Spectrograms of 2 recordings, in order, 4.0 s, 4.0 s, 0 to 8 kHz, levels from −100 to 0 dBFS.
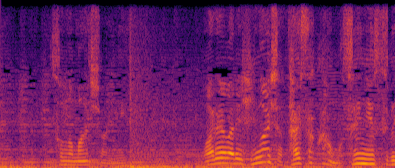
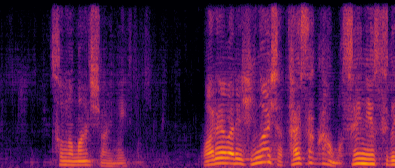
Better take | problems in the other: first | noise reduction (neural separator model SepFormer DNS4)

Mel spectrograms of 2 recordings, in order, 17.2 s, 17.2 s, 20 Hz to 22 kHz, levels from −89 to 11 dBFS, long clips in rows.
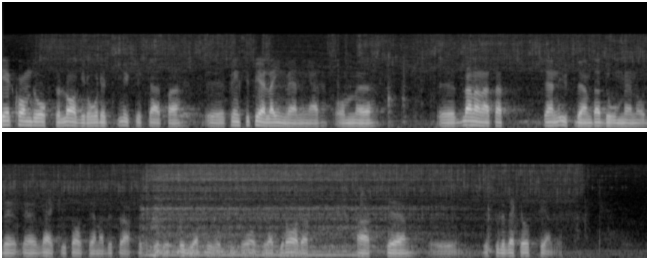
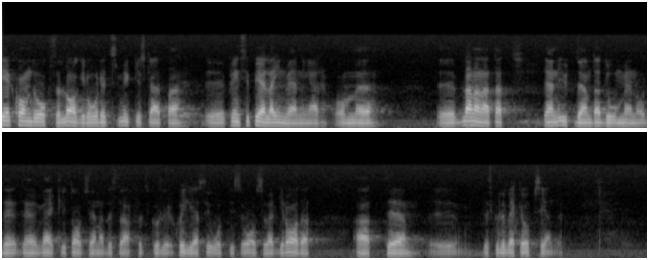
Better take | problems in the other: second | background sound (Sink (filling or washing)); 15 dB below the speech

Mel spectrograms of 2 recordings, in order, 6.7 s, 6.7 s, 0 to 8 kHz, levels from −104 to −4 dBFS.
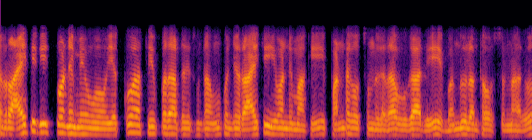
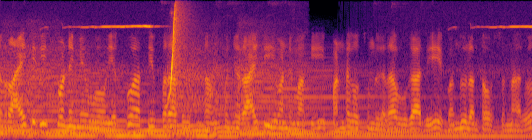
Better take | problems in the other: first | background sound (Guitar + Bird vocalization, bird call, bird song); 1 dB above the speech

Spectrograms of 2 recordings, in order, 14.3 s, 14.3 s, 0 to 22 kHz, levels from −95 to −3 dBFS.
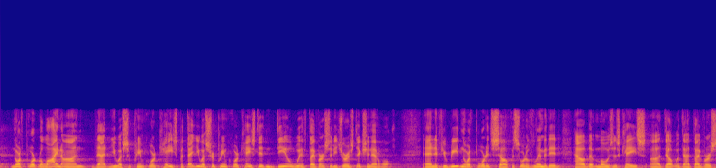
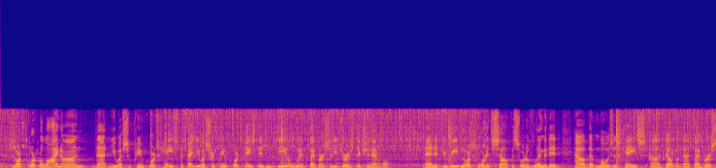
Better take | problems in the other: first | background sound (Snare drum + Water tap, faucet); 13 dB below the speech

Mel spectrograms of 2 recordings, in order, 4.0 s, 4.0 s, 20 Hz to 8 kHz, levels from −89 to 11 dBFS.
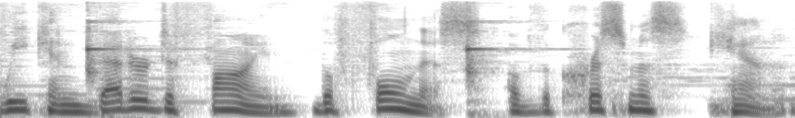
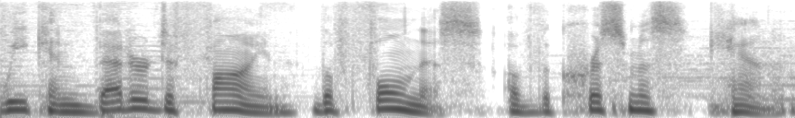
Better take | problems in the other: second | noise reduction (classical method log-MMSE)

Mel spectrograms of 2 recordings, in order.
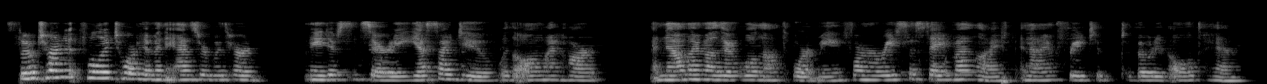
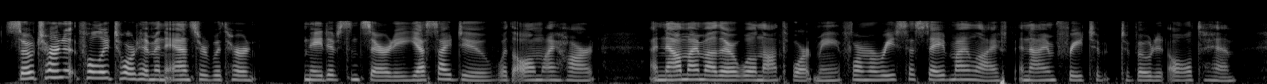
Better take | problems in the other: second | noise reduction (neural mask model DeepFilterNet 3)

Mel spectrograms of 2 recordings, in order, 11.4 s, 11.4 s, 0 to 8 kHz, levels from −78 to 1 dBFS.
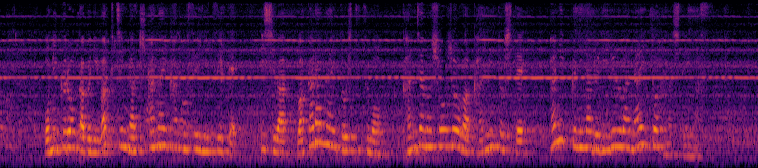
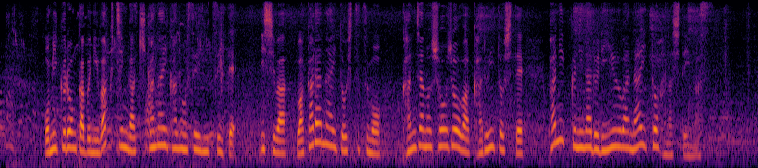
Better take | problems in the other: second | background sound (Bowed string instrument); 9 dB below the speech // room echo; dies away in 0.5 s

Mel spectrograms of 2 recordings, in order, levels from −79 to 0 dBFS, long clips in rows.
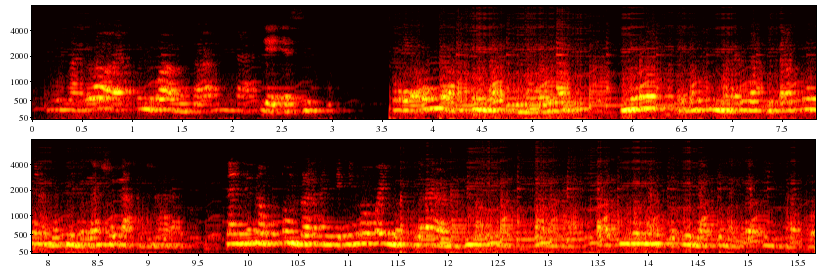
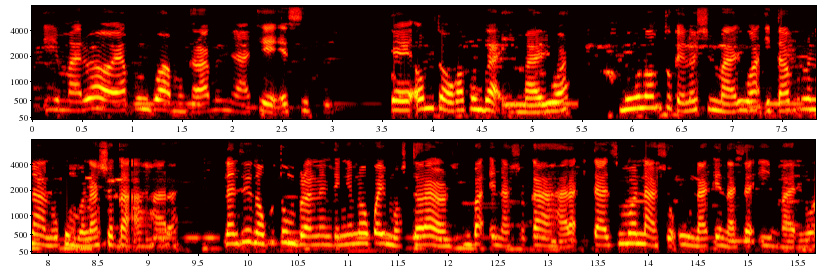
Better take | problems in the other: second | noise reduction (neural separator model SepFormer DNS4)

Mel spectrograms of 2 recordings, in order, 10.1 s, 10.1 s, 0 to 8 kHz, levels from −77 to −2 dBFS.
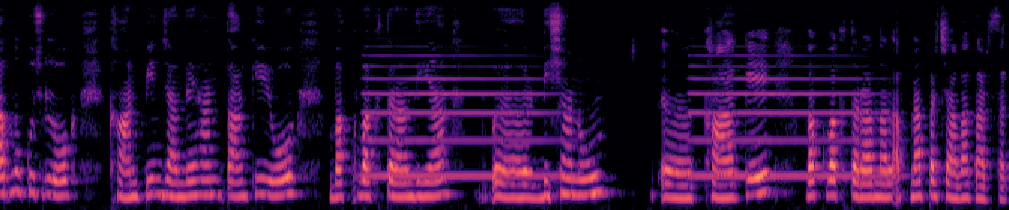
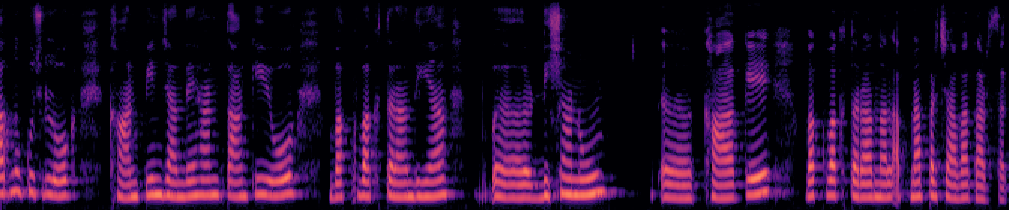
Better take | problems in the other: second | background sound (Wind instrument, woodwind instrument); 12 dB below the speech // room echo; dies away in 0.2 s

